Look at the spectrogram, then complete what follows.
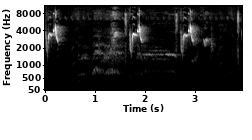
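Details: Caged Prinia producing repeated sharp high chirps about once a second, with softer warbling notes from other birds between them.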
